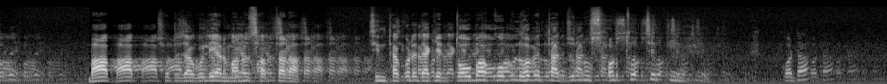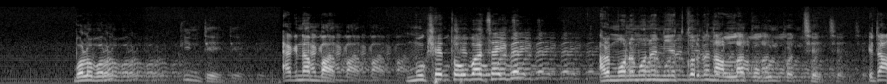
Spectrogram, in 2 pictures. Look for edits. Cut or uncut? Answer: uncut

